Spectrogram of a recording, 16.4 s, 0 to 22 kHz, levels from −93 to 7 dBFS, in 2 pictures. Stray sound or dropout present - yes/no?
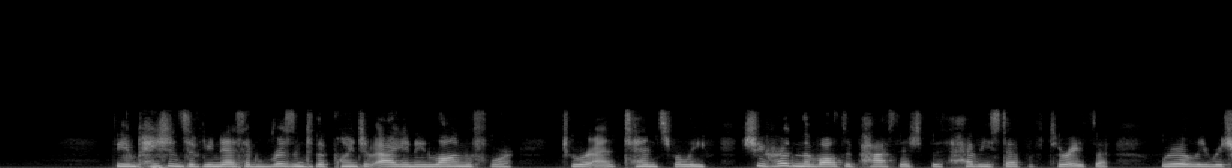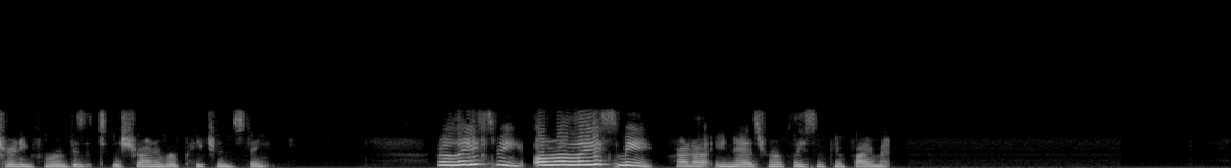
no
